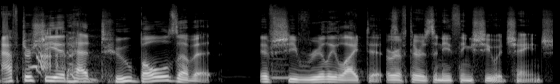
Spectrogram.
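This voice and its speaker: In a dry, close sound with no echo, a man of medium pitch speaks at a moderate pace with very wide pitch swings. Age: 30s. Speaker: podcast host. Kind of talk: casual chat.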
